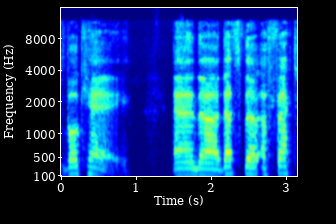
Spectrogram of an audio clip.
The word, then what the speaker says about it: bokeh: I always hear this word mispronounced in in English that people call it bokeh or bokeh, but it's bouquet.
